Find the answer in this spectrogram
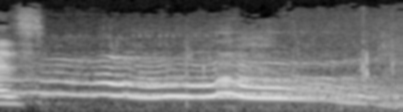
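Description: A dog giving one long whining howl that holds its pitch, then slides down near the end.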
